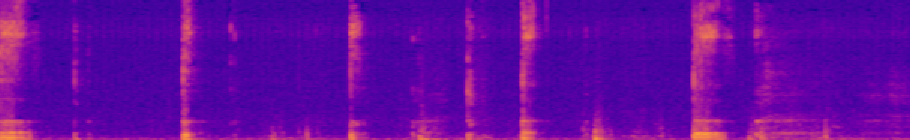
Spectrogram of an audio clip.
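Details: Repeated burping: a run of short, abrupt throat bursts, about eight in six seconds, some low and resonant.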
